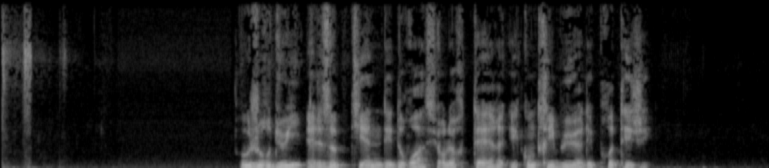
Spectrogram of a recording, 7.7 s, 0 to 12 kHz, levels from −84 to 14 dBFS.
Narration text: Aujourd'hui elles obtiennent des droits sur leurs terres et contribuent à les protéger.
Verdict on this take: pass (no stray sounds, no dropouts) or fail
pass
